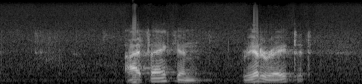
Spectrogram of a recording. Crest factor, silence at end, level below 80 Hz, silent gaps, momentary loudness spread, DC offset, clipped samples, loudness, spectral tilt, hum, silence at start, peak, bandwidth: 20 dB; 0 s; -66 dBFS; none; 19 LU; under 0.1%; under 0.1%; -21 LUFS; -2.5 dB/octave; none; 0 s; -4 dBFS; over 20 kHz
